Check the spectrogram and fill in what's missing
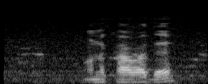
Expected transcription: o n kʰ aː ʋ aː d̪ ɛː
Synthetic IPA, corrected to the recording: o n kʰ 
